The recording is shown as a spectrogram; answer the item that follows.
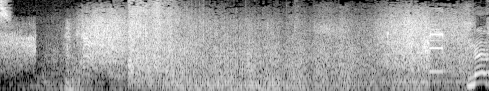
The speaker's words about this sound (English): They were alerted to the first explosion, went out, and then while they were there, they saw a plane circling back and then this second missile strike.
